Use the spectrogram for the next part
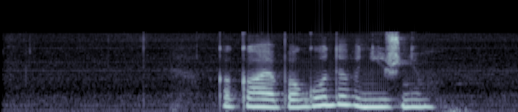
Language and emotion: Russian, neutral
